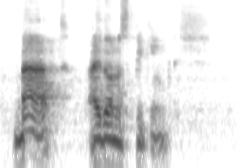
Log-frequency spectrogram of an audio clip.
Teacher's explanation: I was born in London viene con un tono que cae, un falling, pero en el momento de decir but, hacemos un rising tone, un fall rise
